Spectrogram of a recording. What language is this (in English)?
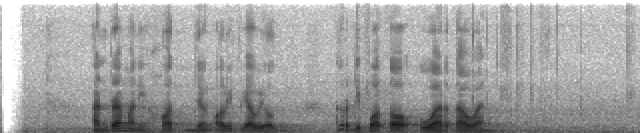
Sundanese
